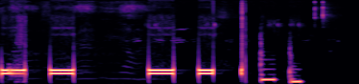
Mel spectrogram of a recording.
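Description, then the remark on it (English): A telephone line tone beeps four times in a steady on-off rhythm like a busy signal as a phone call goes unanswered, followed by a few shorter, lower electronic tones, fairly loud with no voices. “No one at all is picking up today.”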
